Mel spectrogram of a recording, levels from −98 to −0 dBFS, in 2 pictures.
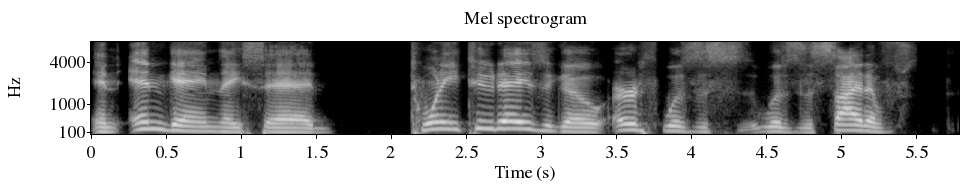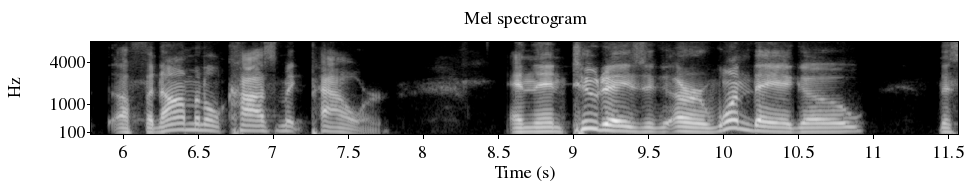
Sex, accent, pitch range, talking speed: male, American, 145-220 Hz, 145 wpm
